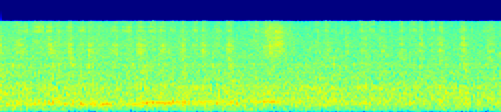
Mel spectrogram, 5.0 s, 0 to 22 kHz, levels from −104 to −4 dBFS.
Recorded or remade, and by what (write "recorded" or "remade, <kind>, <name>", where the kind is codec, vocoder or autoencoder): recorded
